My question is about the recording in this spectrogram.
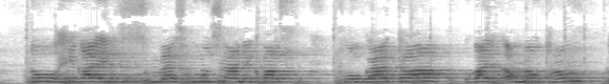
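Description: A child singing a melody over background music with a regular beat.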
